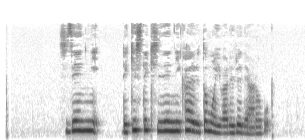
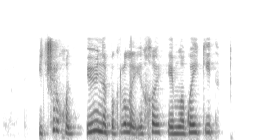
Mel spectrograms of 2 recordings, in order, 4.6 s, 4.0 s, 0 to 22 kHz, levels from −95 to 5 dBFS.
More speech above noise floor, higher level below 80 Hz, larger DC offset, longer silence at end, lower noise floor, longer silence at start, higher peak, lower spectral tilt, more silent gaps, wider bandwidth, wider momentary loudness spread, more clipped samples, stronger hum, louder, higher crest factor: second, 46 dB vs 55 dB; second, -80 dBFS vs -74 dBFS; neither; second, 0.55 s vs 0.8 s; second, -70 dBFS vs -89 dBFS; first, 0.9 s vs 0.6 s; first, -12 dBFS vs -20 dBFS; about the same, -4.5 dB/octave vs -5 dB/octave; neither; first, 11.5 kHz vs 7.6 kHz; first, 15 LU vs 11 LU; neither; neither; first, -25 LUFS vs -35 LUFS; about the same, 14 dB vs 16 dB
